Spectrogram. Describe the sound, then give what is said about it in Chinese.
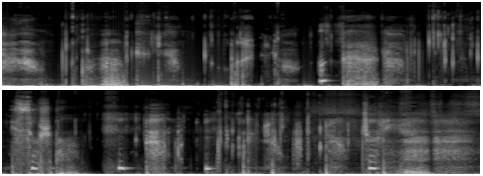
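Wet biting and chewing mouth sounds come in irregular bursts, mixed with soft breathy whispers and sighs. “我不管，之前我什么都让着你，现在都要听我的，让我好好的咬一口。”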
